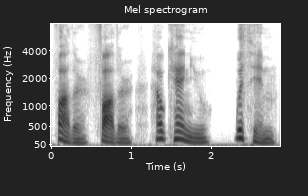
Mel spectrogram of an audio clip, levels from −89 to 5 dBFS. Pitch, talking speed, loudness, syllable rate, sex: 120 Hz, 125 wpm, -20 LUFS, 3.9 syllables/s, male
